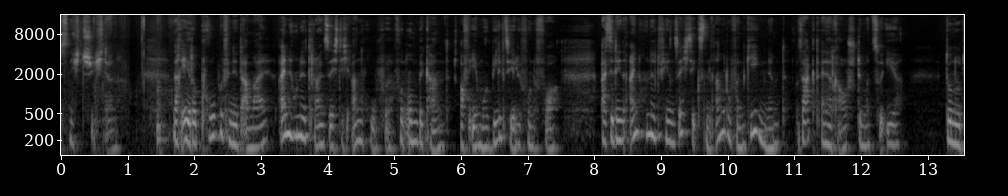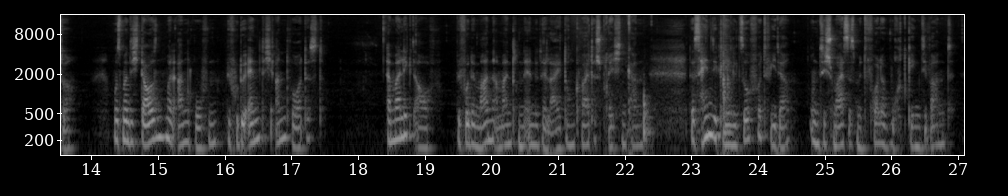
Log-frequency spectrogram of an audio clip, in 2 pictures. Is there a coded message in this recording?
No.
